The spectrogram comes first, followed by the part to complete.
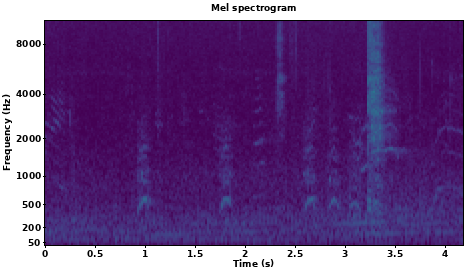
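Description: A woman's quiet, broken whimpering sobs, a few short catches of voice, then a sharp noisy breath in near the end as she struggles to hold back tears.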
